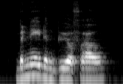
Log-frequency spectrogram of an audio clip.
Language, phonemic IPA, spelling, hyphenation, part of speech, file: Dutch, /bəˈneː.də(n)ˌbyːr.vrɑu̯/, benedenbuurvrouw, be‧ne‧den‧buur‧vrouw, noun, Nl-benedenbuurvrouw.ogg
- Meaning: female downstairs neighbour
